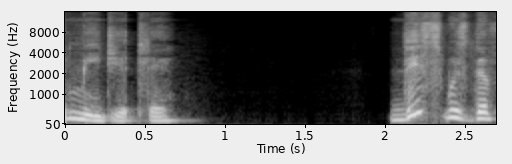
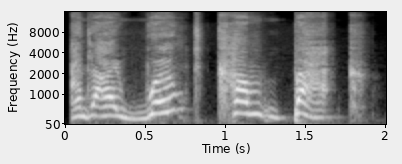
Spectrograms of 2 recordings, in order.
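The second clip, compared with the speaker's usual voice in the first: put-on slow, louder, huffy girl's threat; defiant girl's shout; 9 semitones higher, 4 dB louder, slower than usual. Mary leaving the sick boy in a temper. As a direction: stamp each word as you storm out. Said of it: "Mary shouted in reply".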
